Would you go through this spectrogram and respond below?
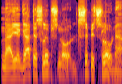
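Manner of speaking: put-on voice of a sixty-year-old man. Doing a voice from an ad about drinks at McDonald's: Morgan Freeman voice. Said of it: "Sounds like sixty-year-old Morgan Freeman".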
